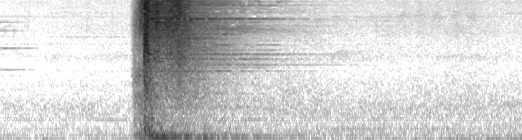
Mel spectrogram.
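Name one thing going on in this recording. A game menu plays a swelling chime.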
